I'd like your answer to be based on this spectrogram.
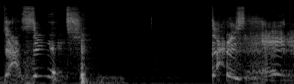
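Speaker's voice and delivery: thrilled, high-pitched exclamation; excited eureka. Real, not acted. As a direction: pitch leaps up in delighted certainty. Hits on the perfect nickname.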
